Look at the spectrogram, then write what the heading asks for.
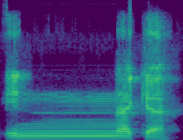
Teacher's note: Şeddel nun var. Mutlaka bir elif tutuyoruz.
